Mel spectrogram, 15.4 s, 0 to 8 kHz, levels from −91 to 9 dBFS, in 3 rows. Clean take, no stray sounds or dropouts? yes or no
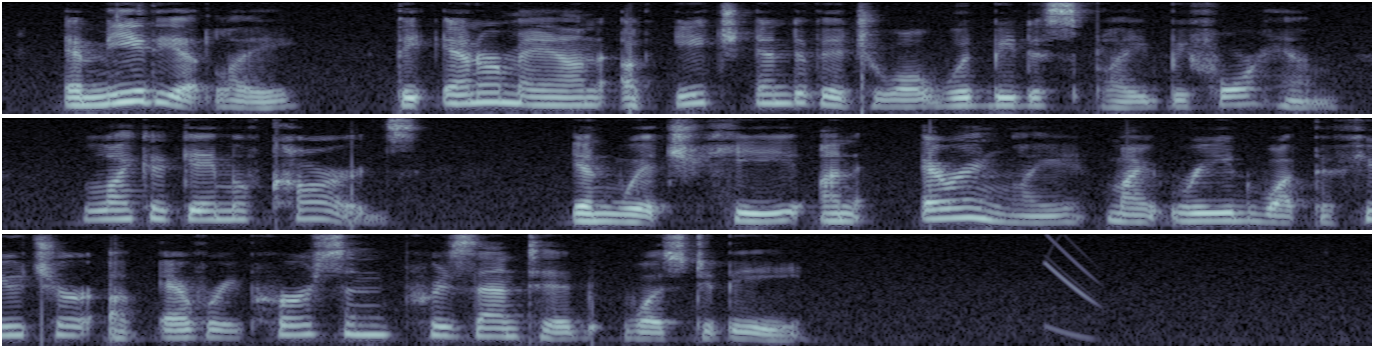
no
